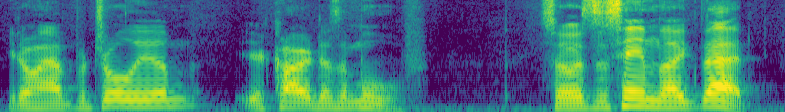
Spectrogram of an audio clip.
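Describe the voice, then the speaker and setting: Male, 30s, from Ethiopia, slightly high voice. Casual, rambling to-camera promo with lots of repetition and "okay?" tags. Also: normal speed. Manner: rambling, repeats words, keeps asking "okay?". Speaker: event organizer.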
